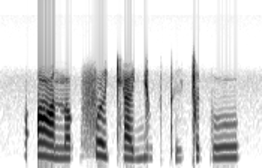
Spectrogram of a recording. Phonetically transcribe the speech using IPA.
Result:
ʔɑ nɒkfə cʰæɟʊk tʼi̤ǀɪku

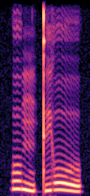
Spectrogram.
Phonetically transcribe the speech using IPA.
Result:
ʊ˥˨ŋt̪jo˥˨ʊ̯

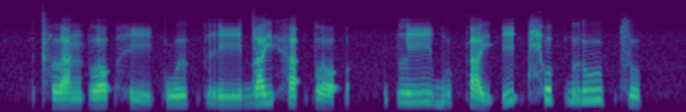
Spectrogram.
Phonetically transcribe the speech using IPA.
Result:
kʰla˧ŋplɔ˦˥ʔhiː˩˦ kwɯ˦˥k̚priː˦˥ da˥˩jha˥˩ʔplɔ˨˩ʔ | pliː˥˩bu˥˩k̚ʔa˩˦j ʔi˥˩ʔt͡ɕʰo˥˩k̚ruː˥˩p̚ su˥˩k̚

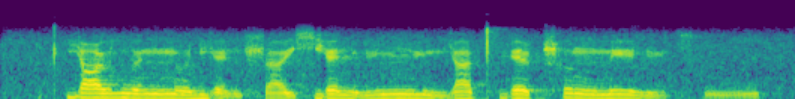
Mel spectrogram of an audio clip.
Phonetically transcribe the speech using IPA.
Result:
t̪ʰjɑ˥ʊ̯ lwə˥nn̪ɤ˧˥ljɛ̰˨˩nʂa˧˥ɪ̯ ɕjɛ˥˩nly˥n n̪y˥˩mjä˥ t̪ʰɥɛ˥˧ ʈ͡ʂʰɤ˥˧ŋme˥˩ɪ̯ly˧˥ t͡sʰu˧˥

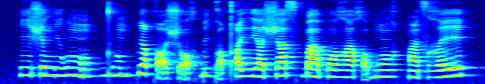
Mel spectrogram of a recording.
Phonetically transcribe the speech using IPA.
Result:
iʃɛŋiwũ | dʱũbpiqɔ̰ ʃɔ̰χɓiɡɔ̰ qʼivʲa ʃas ɓa pɔʁaχɔ̰bũʁ qẽs ʁe

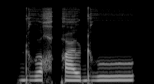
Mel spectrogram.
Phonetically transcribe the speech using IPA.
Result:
ɖʱuχqøʊ̯ɖʱu

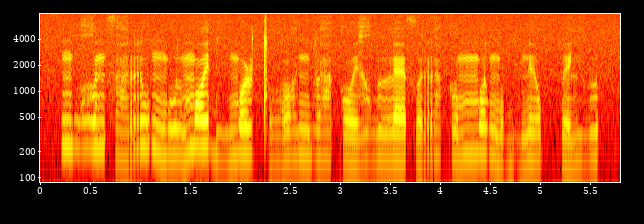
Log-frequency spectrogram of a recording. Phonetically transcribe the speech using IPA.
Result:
ŋ͡mṳ˧ɣʊ˧nθa̤˨ ru˦ ŋ͡mu˨l mɔ˦e̯ ɗi̤˨mo˧ɭ tʼo̤˨lˠi̤˧n bla̤˦ko˨e̯ ɣṳ˧lːɛ˧θʊ˨ ra̤˦kʊ˧mːo˦lŋ͡mʊ˨ bṳ˨nɪ˧o̯ pːe˨lʲṳ˦l

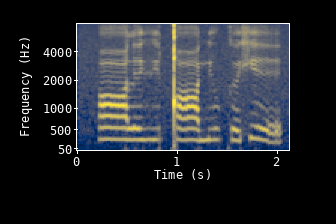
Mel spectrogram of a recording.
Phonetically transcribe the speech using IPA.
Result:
ɑːlevʲø ǃɑːmʲuːkøxʲeː

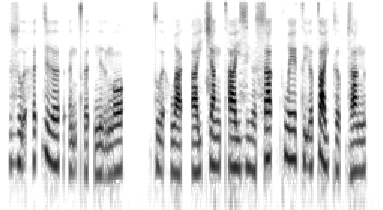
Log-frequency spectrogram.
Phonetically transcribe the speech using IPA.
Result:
zṵ˧˨ə̯hə˦˥t̚ zɨ˧ə̯ | ʔə̰˧˨nt̪ʰə˨˩t̚nɨ̰˧˨ə̯ŋɔ˧ | t̪ṵ˧˨ə̯ hwa˨˩k̚ ʔa˨˦jt͡ɕa˧nt̪ʰa˧j zi̤˨˩ə̯sa˦˥t̚kwe˧t̪ḭ˧˥ə̯ t̪a˧jkə˨˩p̚za˧n

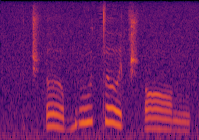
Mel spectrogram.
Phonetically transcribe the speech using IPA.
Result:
t͡ʃʼɤ˧˩bu˦˥tɤ˥˧ t͡ʃʼɔ˧˩ŋ

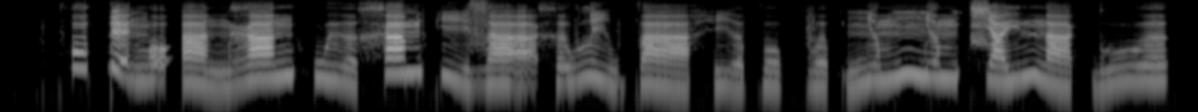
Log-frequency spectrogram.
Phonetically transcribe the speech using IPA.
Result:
t̪ʰɔ˦˥t̚ɗɛ̰˧˨ŋɔ̰˧˨ʔa˧˩n ɣa˨˦nhwɨ˧˩ə̯ xa˧mki˧˩ za̰ː˧˨xə̰˧˥w li˧˩wt̪aː˧˩ hi˧˩ə̯t̪o˨˩p̚və˨˩p̚ ɲə˨˦mɲə˧mt͡ɕa˨˦j na˨˩k̚ɣu˧ə̯

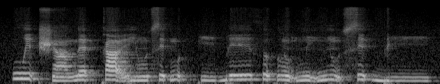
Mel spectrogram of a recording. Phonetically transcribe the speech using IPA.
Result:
wɪ˦ʔ ʃã˨nɛ˦ʔka̰˦˨ɪ̯ jũ˨sɪ˦ʔmʊ˦ʔ ki˨be˦ɪ̯θʊ˦ʔ lũ˦˨mĩ˦˨ ɲũ˦˨sɪ˦ʔ bi˨

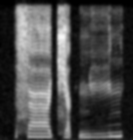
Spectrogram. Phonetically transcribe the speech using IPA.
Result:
saː˧t͡ɕa˧˩k̚ ɲiː˧˥n

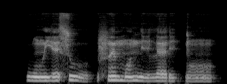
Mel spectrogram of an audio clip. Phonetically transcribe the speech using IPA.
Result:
wũ˧je˦su˦˨ | fɛ̃˦mɔ̃˦ni˧ lɛ˧ɾi˨ k͡pɔ̃˧

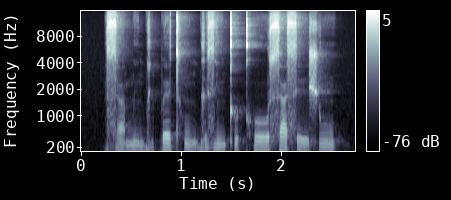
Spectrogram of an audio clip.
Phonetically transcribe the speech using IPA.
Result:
za˨mĩ˨bi˨ pɛ˦tʰũ˨ɡ͡bɪ˦ zĩ˨kʼʊ˦kʰoː˦ sa˦seː˨ʃũ˦˨

